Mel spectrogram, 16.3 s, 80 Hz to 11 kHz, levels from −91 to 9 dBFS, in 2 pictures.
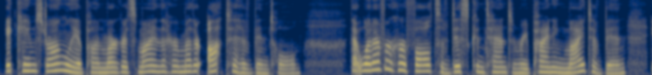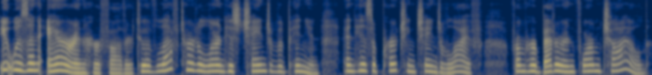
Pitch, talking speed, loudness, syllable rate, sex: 235 Hz, 195 wpm, -23 LUFS, 5.2 syllables/s, female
